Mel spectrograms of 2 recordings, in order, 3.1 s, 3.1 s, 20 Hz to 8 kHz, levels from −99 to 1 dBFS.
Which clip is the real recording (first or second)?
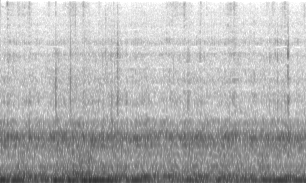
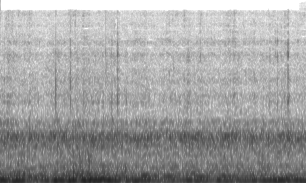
first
